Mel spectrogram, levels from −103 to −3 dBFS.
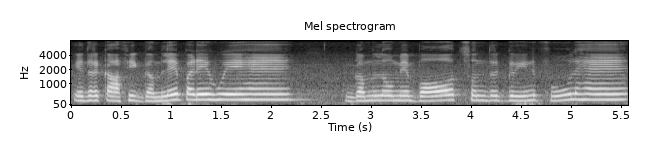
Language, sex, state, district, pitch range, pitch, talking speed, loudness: Hindi, female, Punjab, Kapurthala, 215-255 Hz, 225 Hz, 140 wpm, -15 LUFS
